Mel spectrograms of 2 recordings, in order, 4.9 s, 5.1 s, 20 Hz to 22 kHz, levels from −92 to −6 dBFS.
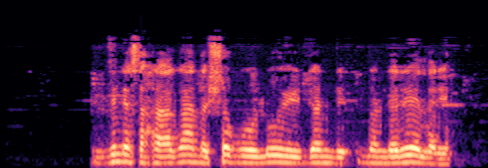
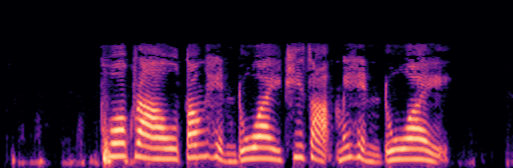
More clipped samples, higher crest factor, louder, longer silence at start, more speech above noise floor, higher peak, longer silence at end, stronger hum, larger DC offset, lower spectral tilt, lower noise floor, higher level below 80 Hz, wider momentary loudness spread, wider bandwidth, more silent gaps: neither; about the same, 14 dB vs 18 dB; first, -14 LUFS vs -17 LUFS; first, 0.9 s vs 0.4 s; first, 64 dB vs 30 dB; about the same, 0 dBFS vs 0 dBFS; second, 0.35 s vs 0.7 s; neither; neither; second, -4.5 dB/octave vs -6 dB/octave; first, -77 dBFS vs -47 dBFS; about the same, -58 dBFS vs -62 dBFS; second, 8 LU vs 11 LU; first, 9.6 kHz vs 7.6 kHz; neither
